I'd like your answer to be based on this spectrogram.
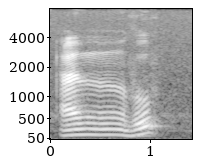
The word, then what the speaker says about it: anhu: Pengucapan huruf nun sukun harus tegas dia, jangan disamarkan. Anhu seharusnya jelas, karena bacaan nun sukun yang tidak dengung harus jelas dia.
